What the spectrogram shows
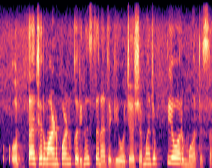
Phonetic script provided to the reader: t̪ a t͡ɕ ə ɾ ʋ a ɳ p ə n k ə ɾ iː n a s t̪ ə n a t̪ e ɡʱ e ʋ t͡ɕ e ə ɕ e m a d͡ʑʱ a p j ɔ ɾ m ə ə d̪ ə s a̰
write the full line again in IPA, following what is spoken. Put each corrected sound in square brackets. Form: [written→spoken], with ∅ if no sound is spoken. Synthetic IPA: t̪ a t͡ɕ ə ɾ ʋ a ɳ p ə [n→ɳ] k ə ɾ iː n [a→ə] s t̪ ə n a t̪ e ɡʱ e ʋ t͡ɕ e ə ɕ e m a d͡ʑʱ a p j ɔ ɾ m ə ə [d̪→t̪] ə s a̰

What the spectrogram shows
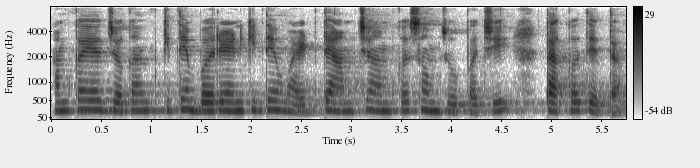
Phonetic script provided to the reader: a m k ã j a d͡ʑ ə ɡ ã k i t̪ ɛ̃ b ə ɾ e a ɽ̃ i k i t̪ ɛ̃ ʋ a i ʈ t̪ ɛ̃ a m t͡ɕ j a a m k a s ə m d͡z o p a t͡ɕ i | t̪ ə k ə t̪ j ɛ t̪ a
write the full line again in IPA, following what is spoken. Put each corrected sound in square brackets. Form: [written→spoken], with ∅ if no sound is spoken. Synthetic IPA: a m k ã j a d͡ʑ ə ɡ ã k i t̪ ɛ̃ b ə ɾ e a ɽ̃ i k i t̪ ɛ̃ ʋ a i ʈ t̪ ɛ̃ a m t͡ɕ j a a m k a s ə m d͡z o p a t͡ɕ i | t̪ [ə→a] k ə t̪ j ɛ t̪ a

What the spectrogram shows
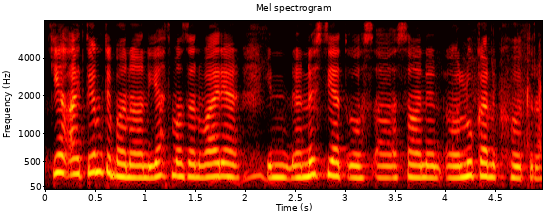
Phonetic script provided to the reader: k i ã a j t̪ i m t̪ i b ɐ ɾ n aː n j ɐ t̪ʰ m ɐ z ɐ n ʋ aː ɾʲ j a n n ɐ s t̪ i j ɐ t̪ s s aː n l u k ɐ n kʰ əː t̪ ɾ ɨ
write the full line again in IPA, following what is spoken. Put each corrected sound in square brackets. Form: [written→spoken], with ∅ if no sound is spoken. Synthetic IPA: k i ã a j t̪ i m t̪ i b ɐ [ɾ→∅] n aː n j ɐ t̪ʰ m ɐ z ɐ n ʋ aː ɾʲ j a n n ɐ s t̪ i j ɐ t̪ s s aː n l u k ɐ n kʰ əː t̪ ɾ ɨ

